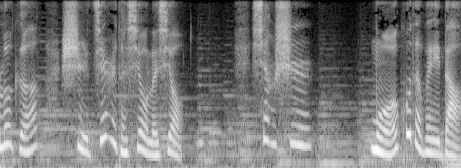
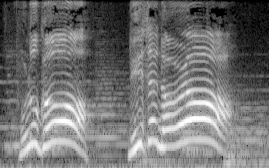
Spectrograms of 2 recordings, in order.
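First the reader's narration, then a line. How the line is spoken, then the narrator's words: Anxious shout. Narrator (Chinese): 老鼠着急的大喊道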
